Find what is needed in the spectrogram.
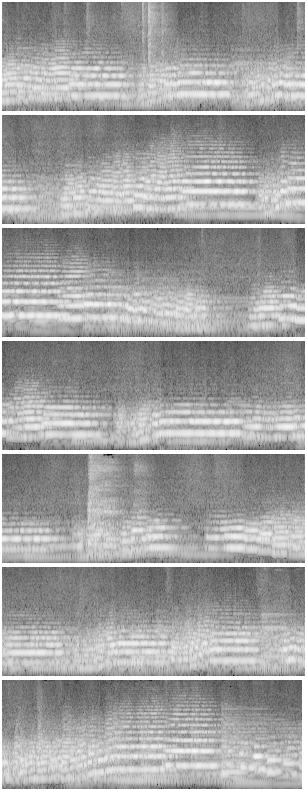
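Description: E-flat tenor horn playing a solo melody with fast runs that sweep up and down between held notes, with piano accompaniment underneath.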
